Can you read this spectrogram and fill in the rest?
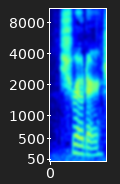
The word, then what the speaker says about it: Schroder: Schroder.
